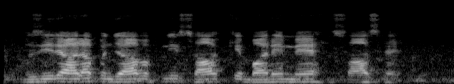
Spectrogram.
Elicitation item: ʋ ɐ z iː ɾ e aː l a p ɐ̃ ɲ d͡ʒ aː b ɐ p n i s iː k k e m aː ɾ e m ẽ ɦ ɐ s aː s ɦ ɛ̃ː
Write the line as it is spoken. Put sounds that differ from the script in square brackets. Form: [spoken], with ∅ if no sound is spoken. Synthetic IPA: ʋ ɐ z iː ɾ e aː l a p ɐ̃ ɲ d͡ʒ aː b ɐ p n i s [aː] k k e [b] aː ɾ e m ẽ ɦ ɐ s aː s ɦ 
